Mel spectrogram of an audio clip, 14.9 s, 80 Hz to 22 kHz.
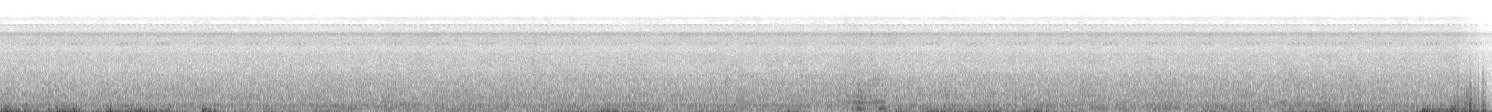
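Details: Honey bees at their hive entrance east of Lyons, Nebraska, during the 2017 eclipse. A deep, continuous low buzz rises and falls in loudness, with strong bursts at the start and end from bees flying close.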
